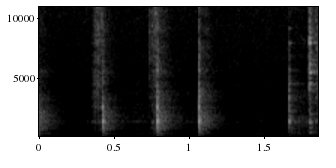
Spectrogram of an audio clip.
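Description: A knife slicing through peppers on a cutting board, five crisp chopping taps at an uneven pace, close and clear with no talking.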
